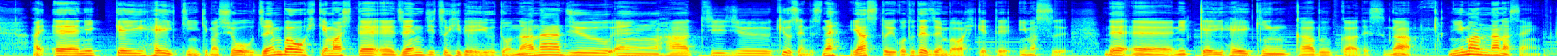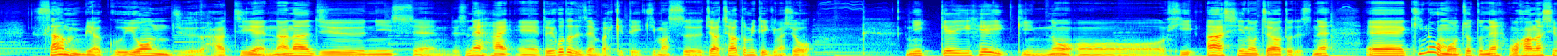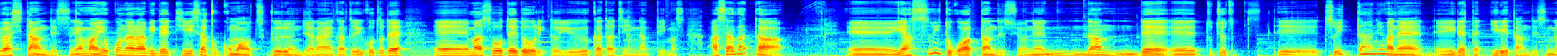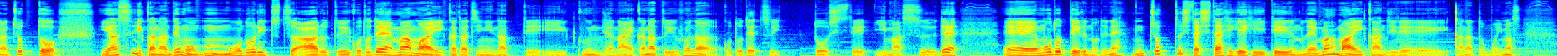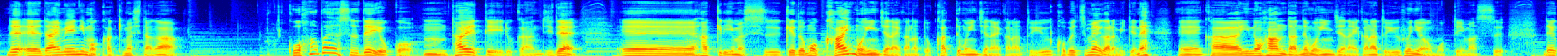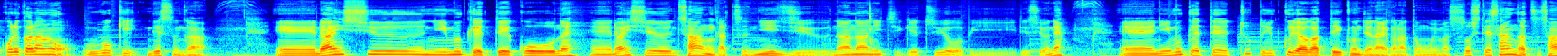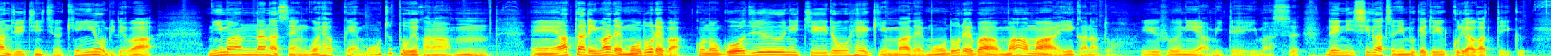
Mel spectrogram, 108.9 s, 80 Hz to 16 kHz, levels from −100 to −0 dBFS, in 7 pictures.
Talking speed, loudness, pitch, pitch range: 325 characters per minute, -24 LUFS, 110 Hz, 85-140 Hz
